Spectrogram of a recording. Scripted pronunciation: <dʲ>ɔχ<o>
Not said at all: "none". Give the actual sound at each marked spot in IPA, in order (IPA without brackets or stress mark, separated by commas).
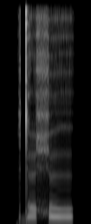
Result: d, o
